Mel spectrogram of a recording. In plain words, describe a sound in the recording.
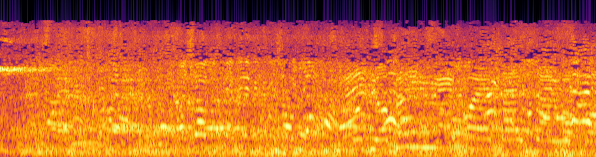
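A dense crowd of men and women talk and shout over one another close by.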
